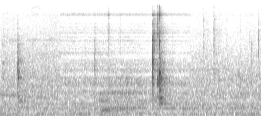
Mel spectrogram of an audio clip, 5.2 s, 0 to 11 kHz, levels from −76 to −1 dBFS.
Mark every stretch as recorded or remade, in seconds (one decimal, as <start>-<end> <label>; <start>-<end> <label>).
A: 0.0-1.2 recorded; 1.2-3.8 remade; 3.8-5.2 recorded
